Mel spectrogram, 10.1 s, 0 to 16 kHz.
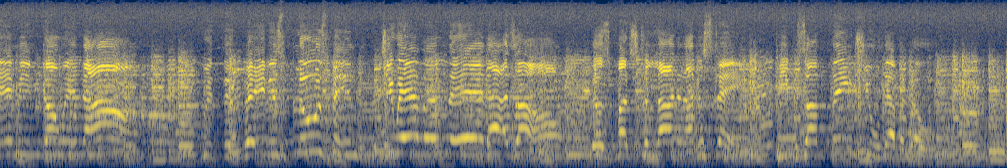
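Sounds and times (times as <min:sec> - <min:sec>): blues band playing: 0:00.0 - 0:10.0
harmonica wailing: 0:00.0 - 0:10.0.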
